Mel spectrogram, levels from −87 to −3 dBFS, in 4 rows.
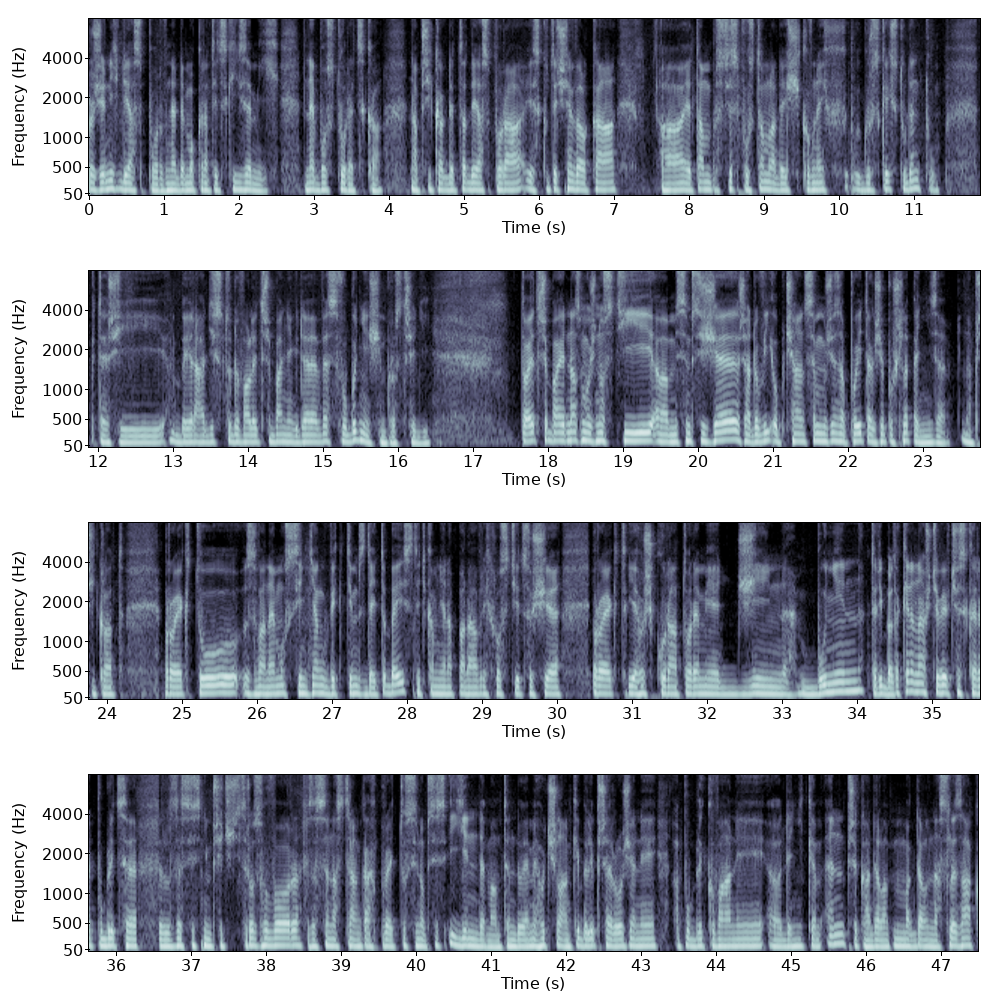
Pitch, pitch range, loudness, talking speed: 120 Hz, 115-130 Hz, -21 LUFS, 130 wpm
